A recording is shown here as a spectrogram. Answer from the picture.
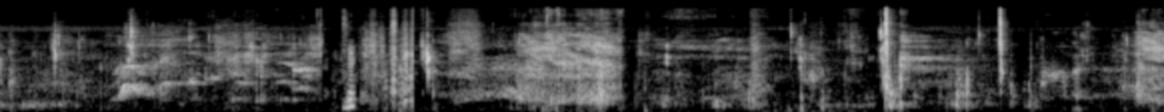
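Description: Close-up mukbang eating sounds of people chewing chicken and rice eaten by hand: wet chewing, lip smacks and irregular sharp clicks.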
